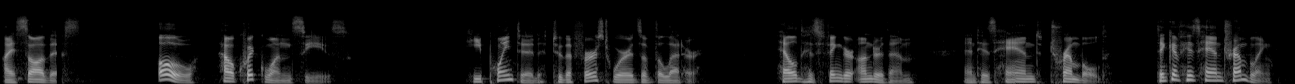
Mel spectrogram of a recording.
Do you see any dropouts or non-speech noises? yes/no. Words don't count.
yes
